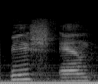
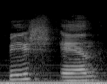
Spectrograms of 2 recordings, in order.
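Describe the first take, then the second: The two takes are said the same way.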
